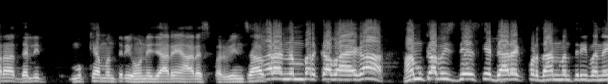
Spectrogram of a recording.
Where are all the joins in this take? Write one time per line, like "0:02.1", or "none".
0:02.5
